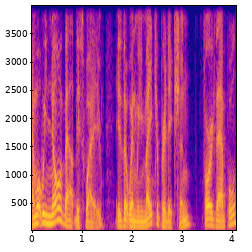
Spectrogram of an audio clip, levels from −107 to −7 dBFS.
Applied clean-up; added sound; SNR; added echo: none; none; none; none.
